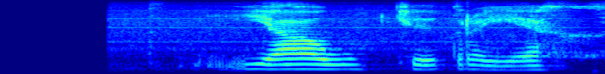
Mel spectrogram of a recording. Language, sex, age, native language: Icelandic, male, 8, Icelandic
